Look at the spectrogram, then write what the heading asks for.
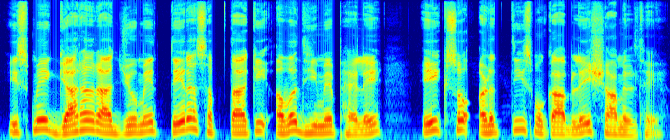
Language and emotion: Hindi, neutral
